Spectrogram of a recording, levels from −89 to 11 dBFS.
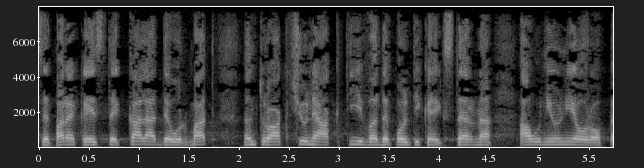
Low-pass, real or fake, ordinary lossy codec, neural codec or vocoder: none; real; none; none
